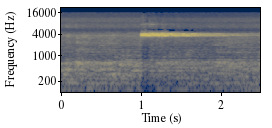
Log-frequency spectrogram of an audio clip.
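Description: A single whistle blast about a second in: one high, steady tone that starts suddenly and fades over about a second, over the murmur of a gym during a basketball game.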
